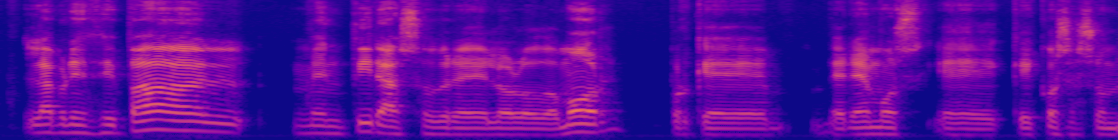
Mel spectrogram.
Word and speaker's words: Holodomor: sería como el holocausto de hambre, que se pronunciaría pues Holodomor, y que sería la referencia a esa hambruna de los años 30.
